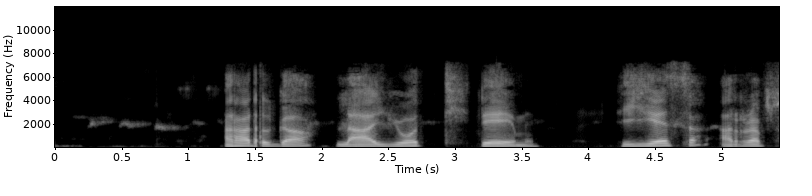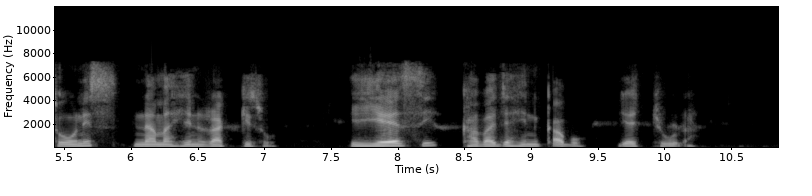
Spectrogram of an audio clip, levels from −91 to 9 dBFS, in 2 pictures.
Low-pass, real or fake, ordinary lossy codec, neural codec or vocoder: 7.2 kHz; fake; AAC, 48 kbps; codec, 16 kHz, 4 kbps, X-Codec, HuBERT features, trained on LibriSpeech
